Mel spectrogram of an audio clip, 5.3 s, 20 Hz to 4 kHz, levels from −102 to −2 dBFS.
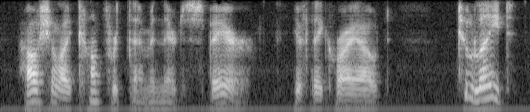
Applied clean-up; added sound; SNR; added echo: none; none; none; none.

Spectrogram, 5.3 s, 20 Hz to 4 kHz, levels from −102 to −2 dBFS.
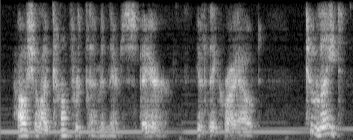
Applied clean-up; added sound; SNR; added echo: none; Keyboard (musical); 18 dB; reverberation time 0.3 s.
